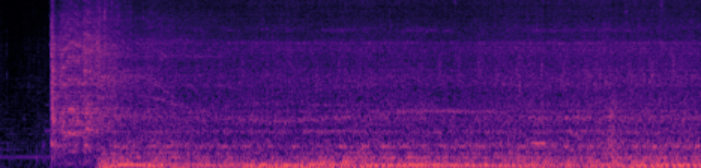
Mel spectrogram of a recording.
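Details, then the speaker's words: Truck restarted after cutting the belt to the failing AC compressor that caused a grinding howl, engine not cold: it catches quickly into a steady low idle, much quieter with no howl, though other knocks are now audible: normal idle. "It's much quieter, like by a lot. Matter of fact, I can hear things I don't want to hear now, like different knocks and pecks."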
